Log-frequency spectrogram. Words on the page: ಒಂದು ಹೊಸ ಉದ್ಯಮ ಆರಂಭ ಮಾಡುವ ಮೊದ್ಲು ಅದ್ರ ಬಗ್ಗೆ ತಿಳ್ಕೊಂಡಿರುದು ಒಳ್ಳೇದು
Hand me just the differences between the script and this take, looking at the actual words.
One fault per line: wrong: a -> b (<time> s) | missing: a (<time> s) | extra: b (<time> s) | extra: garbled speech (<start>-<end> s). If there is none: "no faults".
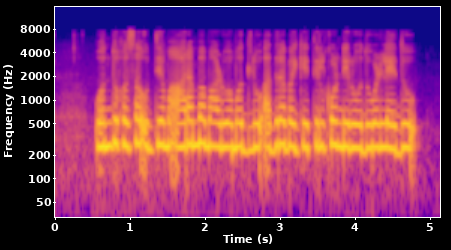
no faults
